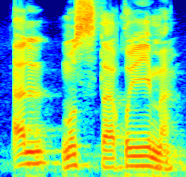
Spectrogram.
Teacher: اب یہاں پہ چونکہ لام تعریف حروف قمریہ کے اوپر داخل ہو رہا ہے تو ہم لام تعریف کے اظہار کے ساتھ پڑھیں گے، یعنی لام تعریف کے لام کو ظاہر کر کے پڑھیں گے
